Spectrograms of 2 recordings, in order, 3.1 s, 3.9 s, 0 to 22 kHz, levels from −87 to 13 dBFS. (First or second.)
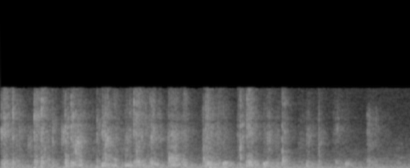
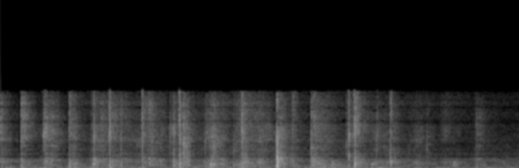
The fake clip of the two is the second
